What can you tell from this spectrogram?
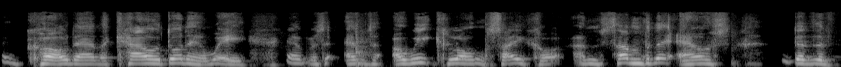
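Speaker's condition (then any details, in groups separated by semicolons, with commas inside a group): Cerebral palsy; visible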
